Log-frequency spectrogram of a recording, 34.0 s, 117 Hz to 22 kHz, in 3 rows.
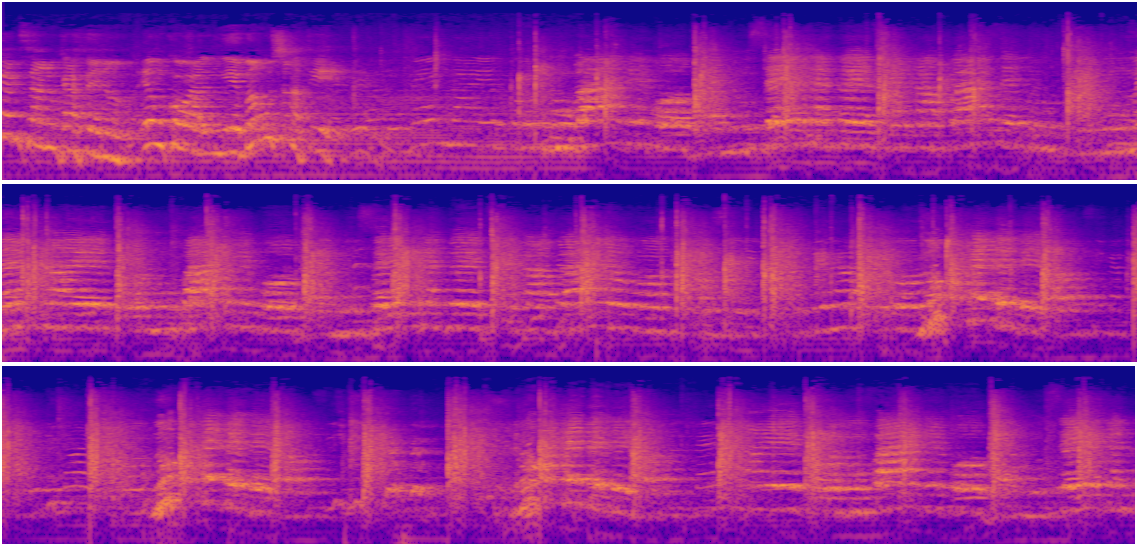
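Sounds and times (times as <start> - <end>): choir singing unaccompanied: 3.9 - 26.6, 27.6 - 34.0
hand claps: 5.1 - 6.3, 6.9 - 10.0, 10.6 - 22.0, 22.6 - 33.9.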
